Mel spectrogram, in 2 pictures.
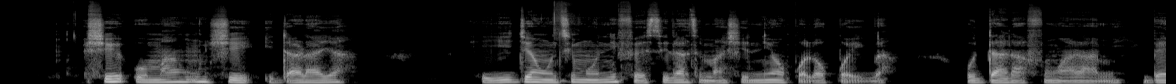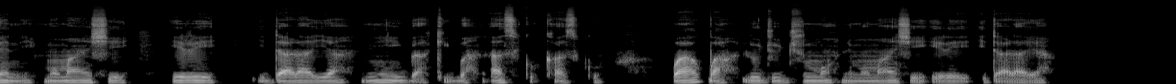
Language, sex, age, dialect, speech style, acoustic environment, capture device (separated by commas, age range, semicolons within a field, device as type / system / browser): Yoruba, male, 25-34, Nigeria - Ibadan, happy; anxious; relaxed; tired; stressed, nature; appliances, mobile / Linux / Chrome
